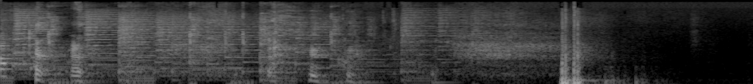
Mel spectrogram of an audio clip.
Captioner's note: happy noises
